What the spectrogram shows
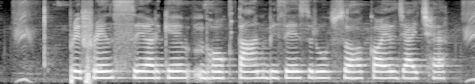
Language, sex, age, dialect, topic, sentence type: Maithili, female, 18-24, Bajjika, banking, statement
